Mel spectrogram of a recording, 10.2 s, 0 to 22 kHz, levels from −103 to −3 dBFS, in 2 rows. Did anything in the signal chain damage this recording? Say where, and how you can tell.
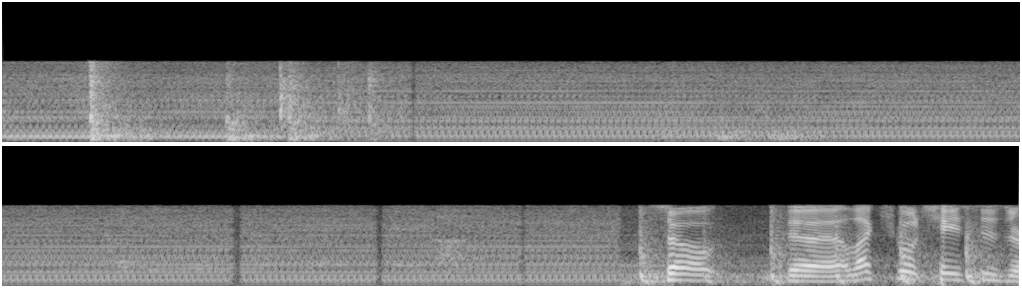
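Yes, in the network stage: short concealed packet loss at 2.04, 6.24, 6.95 and 7.68 s, with 20 to 40 ms of audio missing each time. The receiver extended the preceding sound across each gap and blended back, leaving brief smears or wobbles in the 4 kHz-limited call audio.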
